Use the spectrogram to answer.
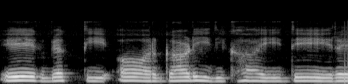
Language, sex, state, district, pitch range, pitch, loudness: Hindi, female, Madhya Pradesh, Umaria, 155-175 Hz, 165 Hz, -16 LUFS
